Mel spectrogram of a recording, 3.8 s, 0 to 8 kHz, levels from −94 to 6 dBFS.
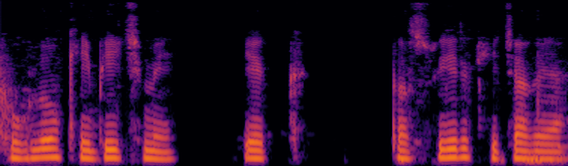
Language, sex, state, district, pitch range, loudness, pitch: Hindi, male, Chhattisgarh, Balrampur, 140-150 Hz, -30 LUFS, 145 Hz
